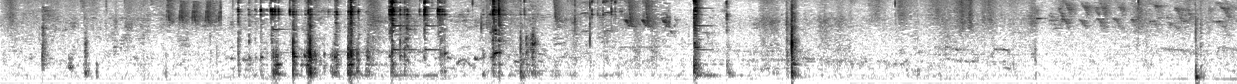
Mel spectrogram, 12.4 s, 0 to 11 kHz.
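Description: Small metal clicks, taps and clinks of engine parts being handled as the cylinder barrel of a 150cc single-cylinder engine is fitted over its studs and piston onto the crankcase. There is a busy flurry of clinks with a few sharper knocks between about two and eight seconds in, then only occasional light handling sounds.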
